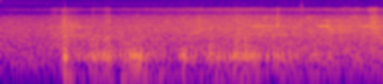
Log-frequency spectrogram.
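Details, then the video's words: On a spring hike, chorus frogs give a low, rapid pulsed croaking for about two seconds, with a faint thin high note near the end. "Chorus Frog calls"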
